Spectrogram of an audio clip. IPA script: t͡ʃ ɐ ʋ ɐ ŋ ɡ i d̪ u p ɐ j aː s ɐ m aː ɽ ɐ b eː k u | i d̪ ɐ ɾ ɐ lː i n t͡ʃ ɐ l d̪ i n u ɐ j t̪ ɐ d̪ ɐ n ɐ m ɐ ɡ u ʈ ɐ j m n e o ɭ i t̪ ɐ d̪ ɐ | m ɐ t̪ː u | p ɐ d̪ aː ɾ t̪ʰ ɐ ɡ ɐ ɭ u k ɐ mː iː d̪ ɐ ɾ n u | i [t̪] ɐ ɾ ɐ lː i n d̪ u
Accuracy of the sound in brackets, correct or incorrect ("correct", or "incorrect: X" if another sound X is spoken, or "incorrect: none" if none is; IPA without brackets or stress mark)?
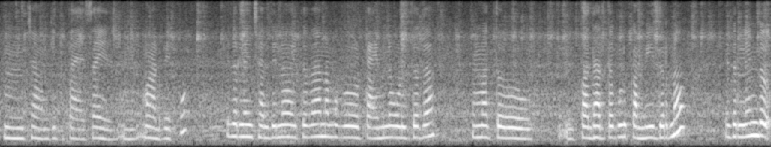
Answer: incorrect: d̪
